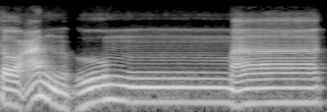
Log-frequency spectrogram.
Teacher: Dibaca mendengung mim ditandai mimnya ada tasdidnya ditahan biar tampak mendengungnya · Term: idgham mimi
